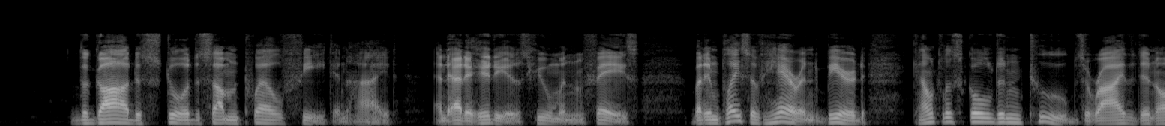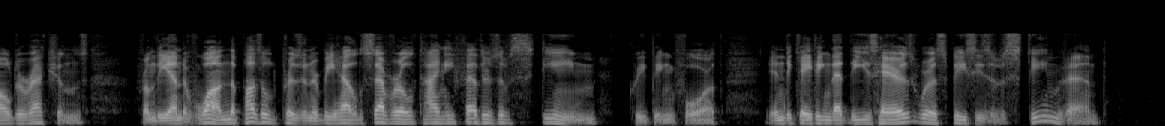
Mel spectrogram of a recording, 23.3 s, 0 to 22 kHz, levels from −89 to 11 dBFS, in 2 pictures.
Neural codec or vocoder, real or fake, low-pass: vocoder, 22.05 kHz, 80 mel bands, Vocos; fake; 7.2 kHz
